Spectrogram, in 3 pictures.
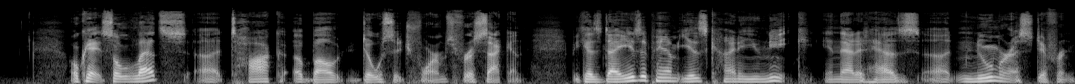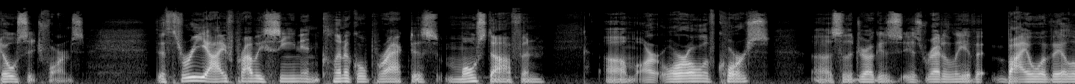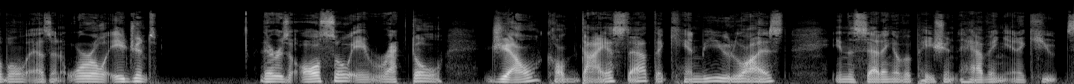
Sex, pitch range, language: male, 115-135 Hz, English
